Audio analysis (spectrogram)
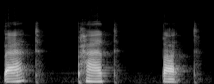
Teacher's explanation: my attempt at doing a word initial P without aspiration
